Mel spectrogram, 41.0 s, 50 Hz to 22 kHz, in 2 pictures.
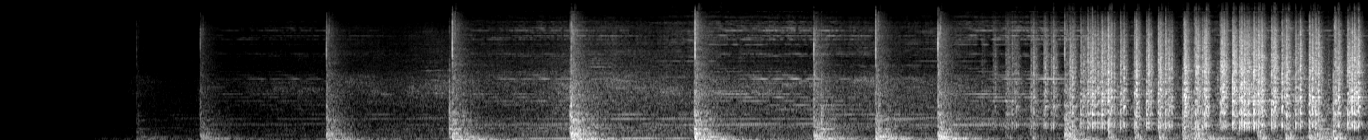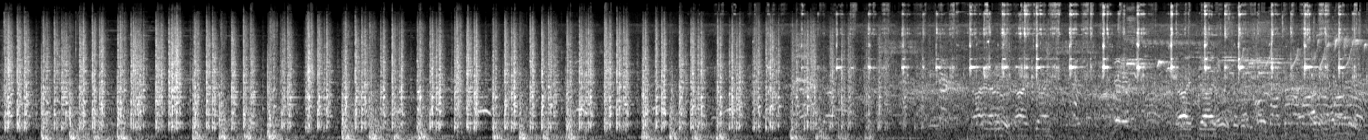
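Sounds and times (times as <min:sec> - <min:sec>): fast drum strokes: 0:15.1 - 0:41.0.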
